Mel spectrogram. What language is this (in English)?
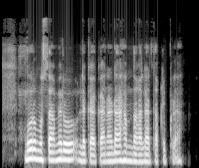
Pashto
